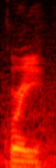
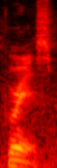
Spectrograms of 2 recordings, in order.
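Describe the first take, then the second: First: The name ends on the vowel, no s. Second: The name ends with an s sound. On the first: The speaker calls it right. "but it's actually meant to be called" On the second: The speaker calls it wrong. "which I mispronounced entirely when I was on stream as"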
